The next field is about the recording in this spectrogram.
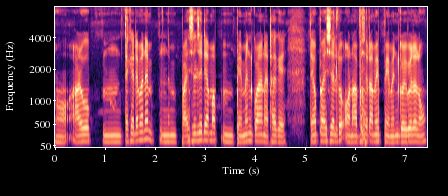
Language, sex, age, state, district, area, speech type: Assamese, male, 18-30, Assam, Jorhat, urban, spontaneous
